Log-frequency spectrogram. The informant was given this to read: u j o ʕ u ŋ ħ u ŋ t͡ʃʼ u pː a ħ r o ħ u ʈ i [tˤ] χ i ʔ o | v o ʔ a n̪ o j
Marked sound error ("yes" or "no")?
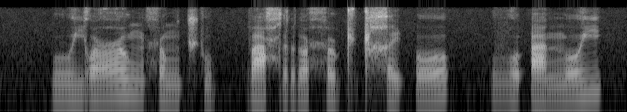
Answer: yes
